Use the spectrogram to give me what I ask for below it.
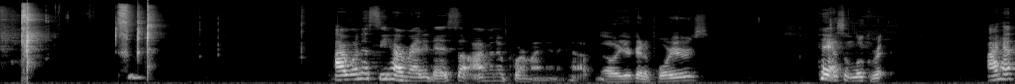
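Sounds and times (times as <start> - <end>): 
soda cans being cracked open: 0.0 - 1.7
speech: 3.4 - 7.2, 8.2 - 9.0, 9.9 - 10.1.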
